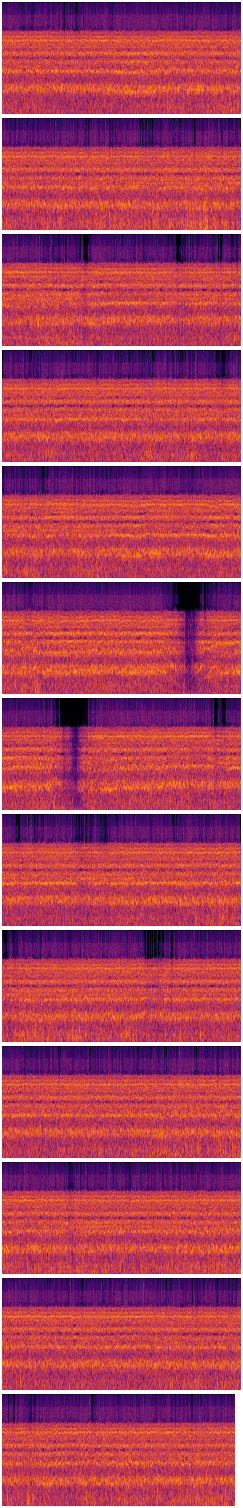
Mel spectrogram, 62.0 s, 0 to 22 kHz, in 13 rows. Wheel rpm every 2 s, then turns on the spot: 230, 220, 230, 230, 220, 220, 230, 230, 230, 230, 230, 220, 210, 150, 160, 150, 230, 230, 230, 230, 230, 230, 230, 230, 230, 230, 230, 230, 230, 220, 230.
none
